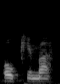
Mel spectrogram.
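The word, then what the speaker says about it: הקימת: Untilat min ar'a ve'al raglain ke enash hakimat. Ho, the first syllable is O, hokimat.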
